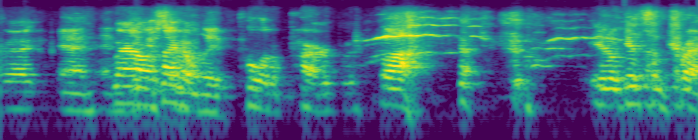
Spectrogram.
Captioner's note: chuckles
